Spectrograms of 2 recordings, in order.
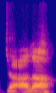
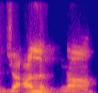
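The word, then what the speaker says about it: جعلنا: few times clearly, because if you did not pronounce this sukoon properly and it stretched a little bit and it sounded by like ja'ala, the meaning becomes very different.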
